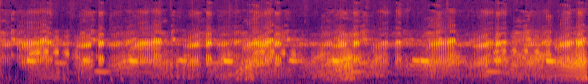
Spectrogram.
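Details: Many frogs croak at once in loud, rhythmic surges, each swell of rasping calls lasting under a second, interspersed with thin whistled notes; no wind, water or voices.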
